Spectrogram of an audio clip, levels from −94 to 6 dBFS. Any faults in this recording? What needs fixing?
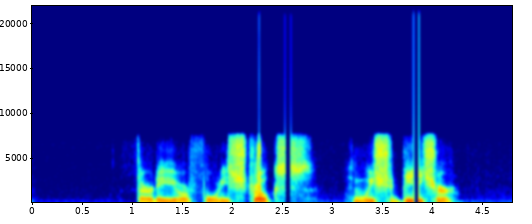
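AMR wideband (HD Voice) codec runs throughout at heavy damage: speech sounds rough and raspy, with nothing above 7.5 kHz. That points to the lowest 6.6 kbit/s mode. Unlike plain low-pass filtering, the rasp comes from a starved pulse model, not just missing treble. Prevention: negotiate 12.65 kbit/s or higher.

Block of digital silence occurs three times: a tick at 1.45 s (about 9 ms), and short holes at 2.53 to 2.59 s (60 ms) and 3.82 to 3.87 s (54 ms). Each is an abrupt cut out and back with no fade. That sets it apart from packet-loss concealment, which fills gaps with smeared sound, and it points to the output buffer not being filled in time. Prevention: enlarge the audio buffer or raise the audio thread's priority.

Microphone volume stepped up at 1.96 s, by about 8 dB in about 10 ms. Voice and background jump together and stay louder. A compressor or AGC in the signal path would ride the level smoothly rather than in one step, so this one-step change comes from the device input volume. 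Prevention: disable automatic microphone level adjustment in the call software.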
